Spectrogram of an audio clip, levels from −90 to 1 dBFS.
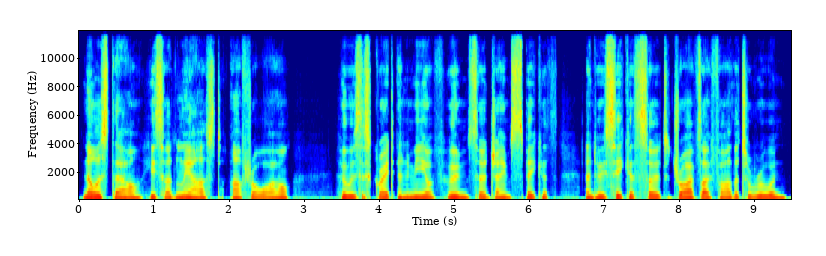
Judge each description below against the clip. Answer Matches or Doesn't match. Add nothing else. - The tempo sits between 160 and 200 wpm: Matches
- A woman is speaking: Doesn't match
